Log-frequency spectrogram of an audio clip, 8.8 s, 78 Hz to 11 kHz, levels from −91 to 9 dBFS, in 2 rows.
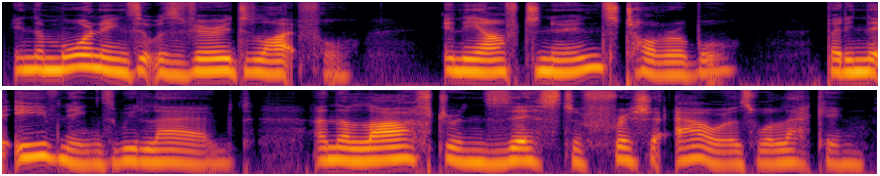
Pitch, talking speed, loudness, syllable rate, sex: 180 Hz, 185 wpm, -18 LUFS, 5.7 syllables/s, female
